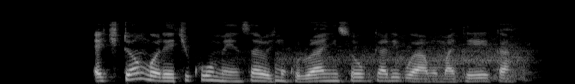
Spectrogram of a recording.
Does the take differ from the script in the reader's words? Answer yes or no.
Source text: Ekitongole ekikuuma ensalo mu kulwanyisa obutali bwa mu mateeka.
no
